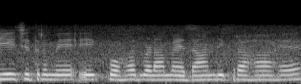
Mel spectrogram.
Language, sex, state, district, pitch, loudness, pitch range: Hindi, female, Rajasthan, Nagaur, 220 Hz, -15 LUFS, 215-225 Hz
